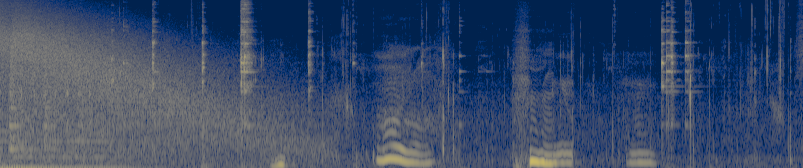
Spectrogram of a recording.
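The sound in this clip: People chew and bite into lime cake. Soft crunching mixes with a few bright clinks of cutlery or glass, and short murmured voiced sounds come and go between bites.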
